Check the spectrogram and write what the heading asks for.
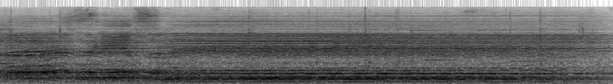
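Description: Folk choir singing slow, sustained chords, fading out near the end.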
